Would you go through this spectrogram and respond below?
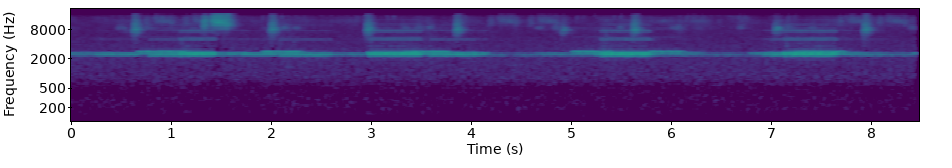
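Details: Bulgarian summer night with crickets calling from the grass: a continuous shrill trill that swells into louder stretches every couple of seconds, overlaid by brief sharp high ticks from additional insects.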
